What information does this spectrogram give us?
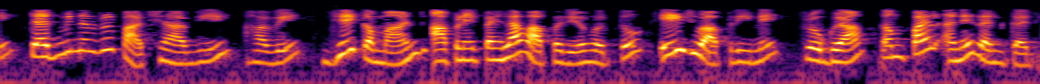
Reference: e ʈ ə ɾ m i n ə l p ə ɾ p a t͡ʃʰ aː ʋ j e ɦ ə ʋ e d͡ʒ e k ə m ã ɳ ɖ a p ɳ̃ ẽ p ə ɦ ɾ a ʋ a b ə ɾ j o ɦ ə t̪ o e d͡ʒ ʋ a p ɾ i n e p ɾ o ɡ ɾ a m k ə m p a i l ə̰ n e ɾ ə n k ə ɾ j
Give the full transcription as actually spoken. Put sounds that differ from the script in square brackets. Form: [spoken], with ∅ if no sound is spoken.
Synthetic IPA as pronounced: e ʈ ə ɾ m i n ə l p ə ɾ p a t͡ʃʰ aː ʋ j e ɦ ə ʋ e d͡ʒ e k ə m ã ɳ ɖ a p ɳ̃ [e] p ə ɦ [l] a ʋ a [p] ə ɾ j o ɦ ə t̪ o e d͡ʒ ʋ a p ɾ i n e p ɾ o ɡ ɾ a m k ə m p a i l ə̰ n e ɾ ə n k ə ɾ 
